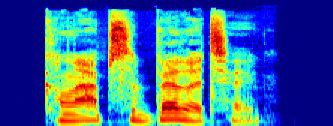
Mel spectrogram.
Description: [kəˌlæpsə»bɪlətɪ][кэˌлэпсэ’билэти]стягиваемость, разрушаемость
